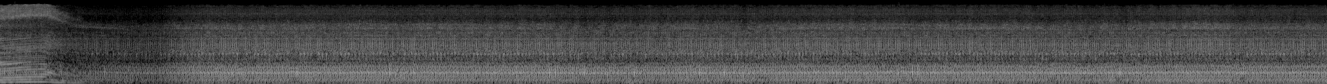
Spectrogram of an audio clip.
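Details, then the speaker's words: Rebuilt string trimmer two-stroke, warm, pulling cleanly to a steady high buzzing rev with no surging or bogging; normal high-speed running, L screw later turned about an eighth counterclockwise to clean up idle. "so the engine is running really well but the only thing left now is to let the engine cool down and do a cold start"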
